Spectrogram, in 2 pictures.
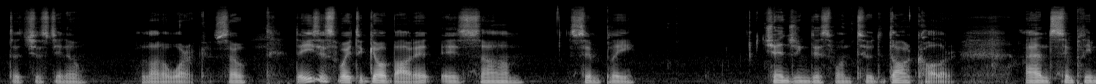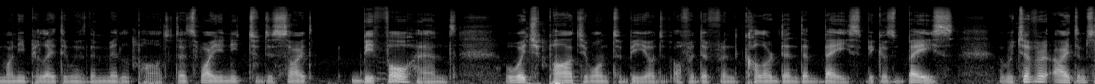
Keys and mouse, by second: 3.2 click, 6.5 click, 7.4 click, 9.7 shift+drag, 10.6 shift+drag, 12.1 shift+drag, 12.6 click, 13.3 shift+click, 16.2-16.6 shift+drag, 20.9 click, 21.8 click.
